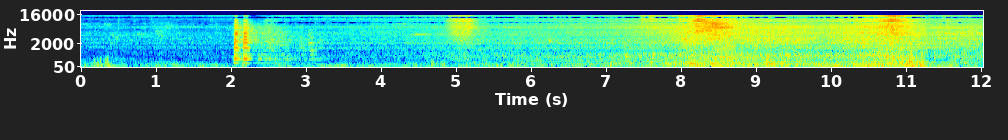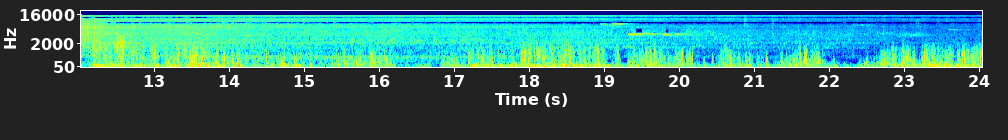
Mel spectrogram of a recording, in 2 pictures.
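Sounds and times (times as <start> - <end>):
train rumble and wheel noise: 0.0 - 24.0
train horn blast: 2.0 - 3.6.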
